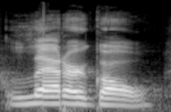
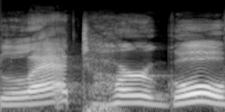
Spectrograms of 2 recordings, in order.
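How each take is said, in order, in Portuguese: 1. As palavras se juntam, e o h some. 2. Cada palavra é dita separadamente e completa.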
